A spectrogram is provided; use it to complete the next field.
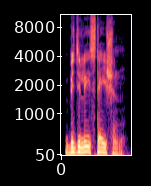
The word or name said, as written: बिजली स्टेशन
